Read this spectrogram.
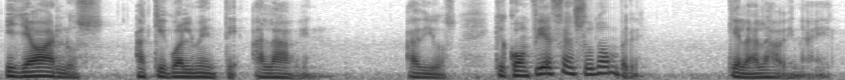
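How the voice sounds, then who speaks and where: A man pastor preaching a sermon and leading a prayer, his voice swinging from loud rising lines to soft low ones. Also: very animated, normal speed, vocal fry. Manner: preaching with sudden rises and soft drops.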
